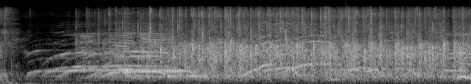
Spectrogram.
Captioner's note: audience applauding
